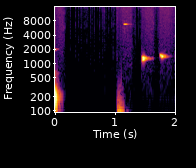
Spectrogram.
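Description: Near silence, broken by a faint low thump about a second in and two very brief, faint high blips shortly after.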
